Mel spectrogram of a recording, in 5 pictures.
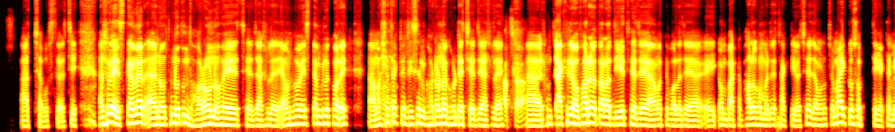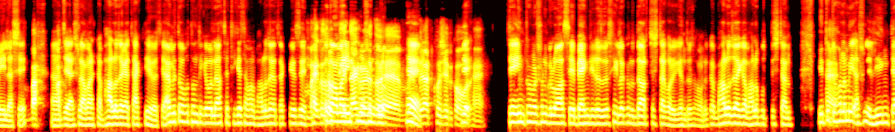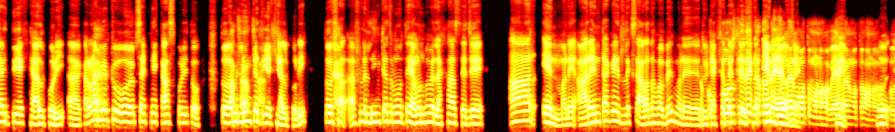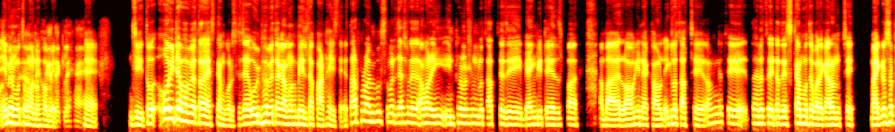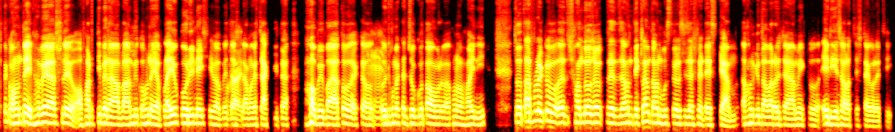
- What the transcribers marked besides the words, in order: in English: "scam"; in English: "scam"; in English: "recent"; "এইরকম" said as "এইকম"; other background noise; "তারা" said as "তাকা"; "করেছি" said as "করেচি"
- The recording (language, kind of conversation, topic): Bengali, podcast, কোনো অনলাইন প্রতারণার মুখে পড়লে প্রথমে কী করবেন—কী পরামর্শ দেবেন?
